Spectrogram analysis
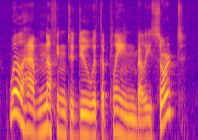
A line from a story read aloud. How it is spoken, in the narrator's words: With their snoots in the air, they would sniff and they'd snort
